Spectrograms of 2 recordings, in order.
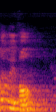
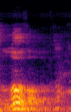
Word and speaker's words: Louisville: you say it right it's not louisville it's louisville in the same way i'm from nashville okay but my question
